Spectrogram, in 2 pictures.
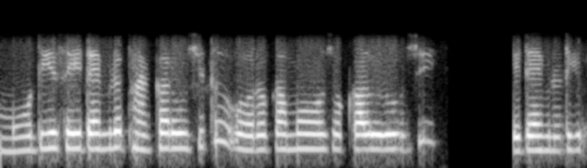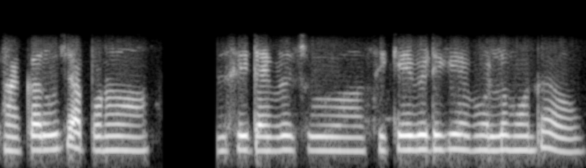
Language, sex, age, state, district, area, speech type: Odia, female, 30-45, Odisha, Balasore, rural, conversation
